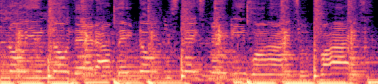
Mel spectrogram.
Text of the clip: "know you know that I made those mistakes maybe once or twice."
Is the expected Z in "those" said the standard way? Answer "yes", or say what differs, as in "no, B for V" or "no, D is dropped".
yes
